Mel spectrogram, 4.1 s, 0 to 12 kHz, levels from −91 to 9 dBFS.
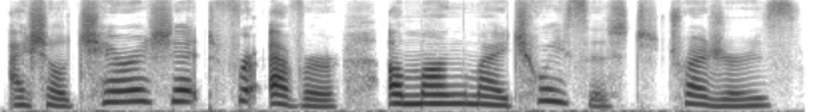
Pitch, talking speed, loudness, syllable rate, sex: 255 Hz, 130 wpm, -18 LUFS, 4.3 syllables/s, female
